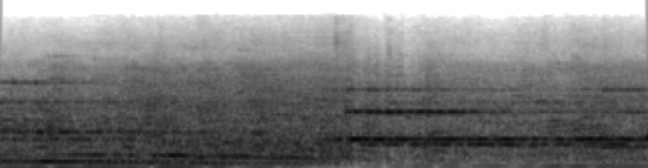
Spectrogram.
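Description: Marimba music playing held, rolled notes, with a new set of notes coming in a little past halfway, over a steady low hum.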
